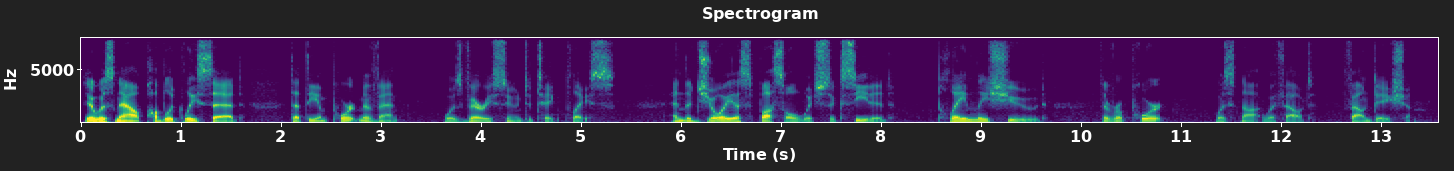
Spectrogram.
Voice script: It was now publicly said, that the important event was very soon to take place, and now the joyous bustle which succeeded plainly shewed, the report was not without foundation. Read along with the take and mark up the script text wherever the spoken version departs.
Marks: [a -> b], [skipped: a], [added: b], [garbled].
It was now publicly said, that the important event was very soon to take place, and [skipped: now] the joyous bustle which succeeded plainly shewed, the report was not without foundation.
